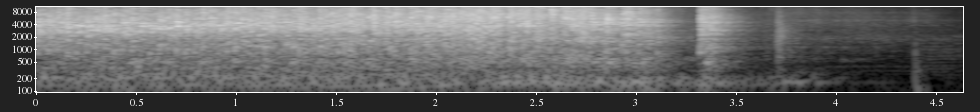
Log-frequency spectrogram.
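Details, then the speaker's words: Junkyard Zaporozhets replacement engine, first startup after new distributor and cap with missing center contact replaced: loud, steady, even firing for about three seconds then shuts off, running cleanly with no knocks; normal running. "fired up loud as hell but it was cool now that we know it runs"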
